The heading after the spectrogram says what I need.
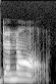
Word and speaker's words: Donal: not Donald mind you there's no D at the end so it's pronounced de nul that's the way you're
